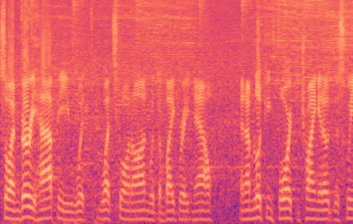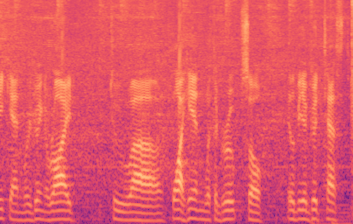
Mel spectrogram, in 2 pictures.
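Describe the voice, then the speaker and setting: A man's medium-pitched voice with a Canadian accent, monotone and flat, at a moderate pace over noticeable background noise. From Canada. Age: 60s. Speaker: motorcycle rider. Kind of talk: interview. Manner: halting.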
